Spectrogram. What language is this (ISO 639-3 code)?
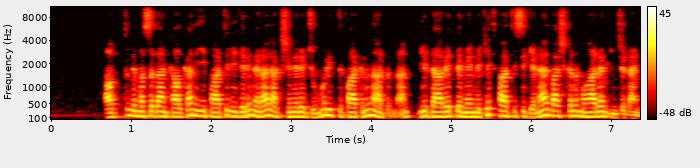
tur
